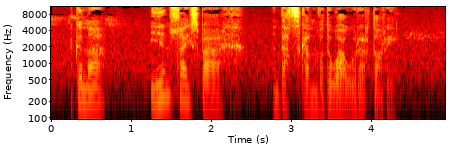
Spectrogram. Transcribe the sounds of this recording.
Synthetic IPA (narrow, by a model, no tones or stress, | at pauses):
akəna | ɨːənɬajsb̥aːχ | əndatʰkanvoːdəwawɾard̥ɔɾḭ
